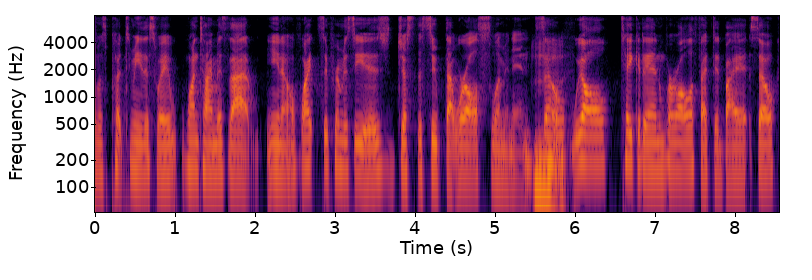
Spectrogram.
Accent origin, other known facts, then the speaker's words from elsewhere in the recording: Texas, United States; We're all from Texas, for the record, for Texas listeners.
